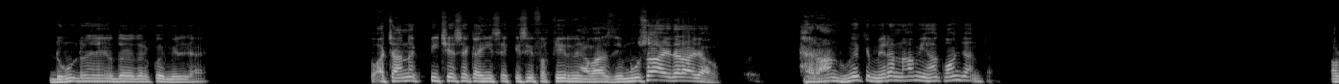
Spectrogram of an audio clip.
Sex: male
